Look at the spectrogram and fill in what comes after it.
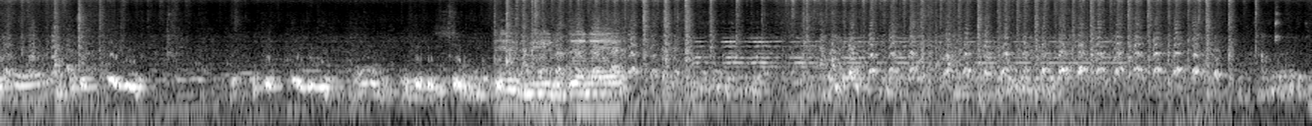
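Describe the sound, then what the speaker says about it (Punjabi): Pigeons coo nearby in a loud, continuous, overlapping chorus of soft throaty calls, while someone talks over them. "ਜੋੜਿਆਂ ਵਾਲੇ ਕਬੂਤਰ, ਵੀਰ ਦੇ ਜਿੰਨੇ ਵੀ ਆ"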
